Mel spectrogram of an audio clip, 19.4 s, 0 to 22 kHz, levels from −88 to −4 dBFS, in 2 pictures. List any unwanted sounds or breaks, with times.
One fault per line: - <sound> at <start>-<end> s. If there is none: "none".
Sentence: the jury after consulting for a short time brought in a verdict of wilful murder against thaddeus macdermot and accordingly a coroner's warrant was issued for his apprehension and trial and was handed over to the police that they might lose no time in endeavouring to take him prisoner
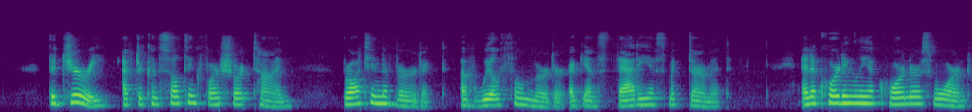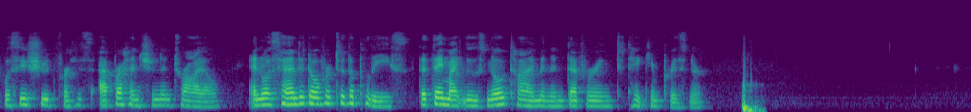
- thud at 17.1-17.4 s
